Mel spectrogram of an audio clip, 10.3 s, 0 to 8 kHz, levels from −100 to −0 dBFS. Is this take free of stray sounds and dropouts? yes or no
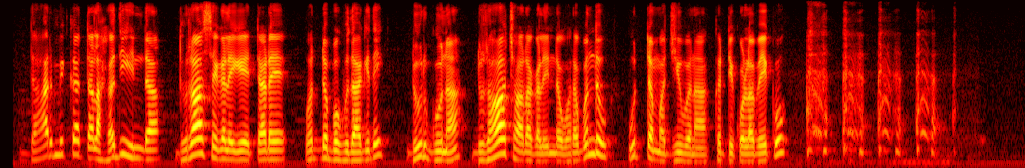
no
